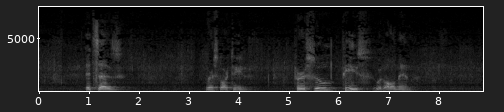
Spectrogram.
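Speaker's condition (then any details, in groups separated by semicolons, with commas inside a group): Parkinson's disease; sleep disrupted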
